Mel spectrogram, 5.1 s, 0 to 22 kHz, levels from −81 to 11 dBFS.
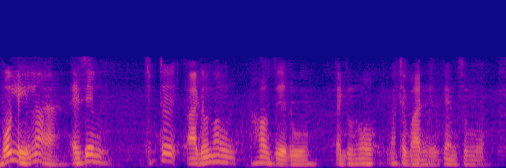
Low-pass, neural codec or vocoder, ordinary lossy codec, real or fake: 5.4 kHz; codec, 16 kHz in and 24 kHz out, 0.6 kbps, FireRedTTS-2 codec; MP3, 32 kbps; fake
